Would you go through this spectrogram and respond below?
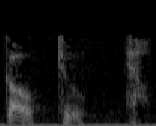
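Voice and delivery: low, soft and solemn; quiet voice of God. Acted. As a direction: let it drop to a low hush. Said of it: "God will say".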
